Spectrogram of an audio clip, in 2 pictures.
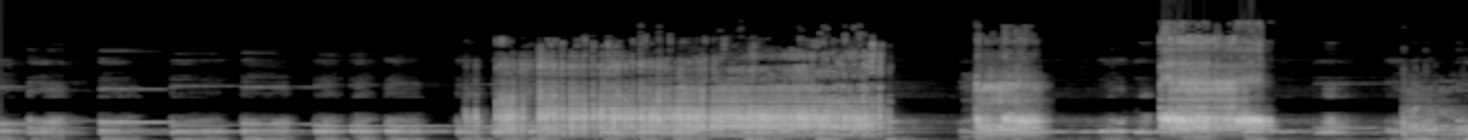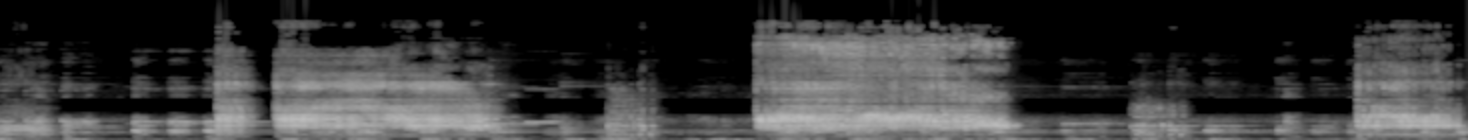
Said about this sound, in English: So I think Giuliani, we had to have a recording of Giuliani trying to get into the Christmas spirit here. And some of his flatulence set to music. Here we go, listen up. Here he is.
